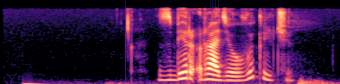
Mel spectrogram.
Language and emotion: Russian, neutral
